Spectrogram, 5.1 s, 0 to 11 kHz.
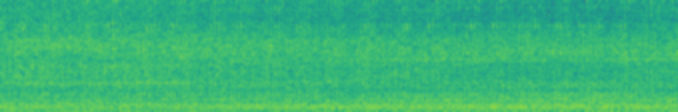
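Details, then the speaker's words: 2007 Chevy Colorado 3.7 L engine that had a ringing metallic noise idles evenly and smoothly after the belt tensioner was replaced with Gates 38178, with no ringing or chirp. "and the issue was the belt tensioner I've just replaced it I'll start up the truck now and you can hear it"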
